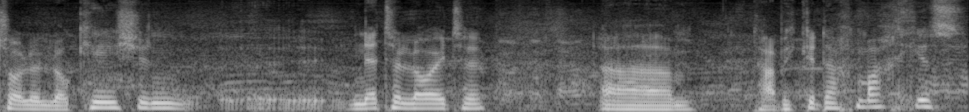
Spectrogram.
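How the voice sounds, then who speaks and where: Background noise is clearly audible. Against it, a man talks at a moderate speed. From Netherlands, Amsterdam. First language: Dutch (speaking German). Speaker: games vendor. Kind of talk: casual interview. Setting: convention stand.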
